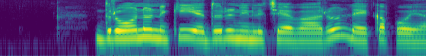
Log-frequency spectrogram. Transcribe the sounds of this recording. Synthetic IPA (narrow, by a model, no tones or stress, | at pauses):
d̪ɾo̞ːnunikie̞d̪uɾunilit͡ʃɛːʋaːɾulɛːkɐpɔːjaːɾ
